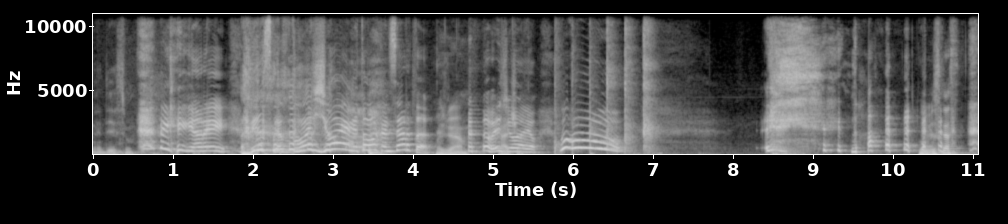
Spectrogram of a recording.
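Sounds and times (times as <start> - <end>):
sharp hand claps: 5.7 - 7.2.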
